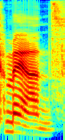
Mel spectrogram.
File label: "commands", female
